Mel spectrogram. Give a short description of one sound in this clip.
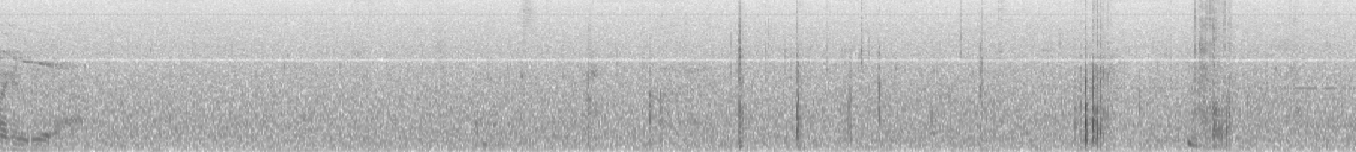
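A plastic hoop clicks and rattles as it spins.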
